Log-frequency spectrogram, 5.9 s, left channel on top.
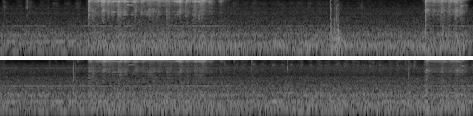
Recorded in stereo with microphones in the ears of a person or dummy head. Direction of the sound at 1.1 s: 45° left (ahead or behind).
